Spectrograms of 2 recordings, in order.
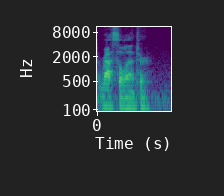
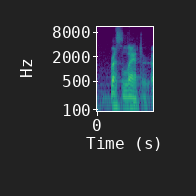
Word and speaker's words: Rassalanter: Uh, how is it pronounced? It was Rassalanter. – Rassilanter. Okay. Yeah. yeah. I had that right.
